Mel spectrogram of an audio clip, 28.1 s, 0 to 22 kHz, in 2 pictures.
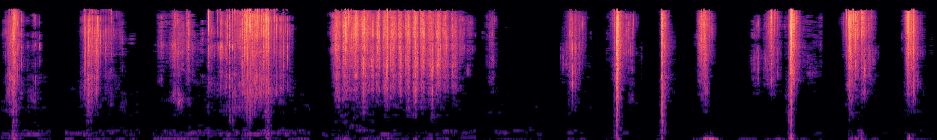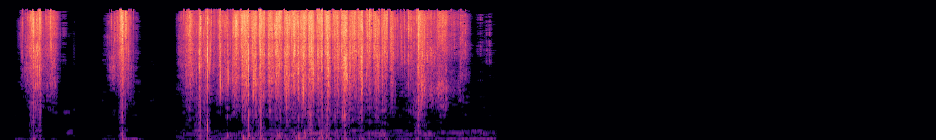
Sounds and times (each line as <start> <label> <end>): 5.0 cloves of garlic being tapped, rubbed together, shaken 7.0
16.8 cloves of garlic being tapped, rubbed together, shaken 21.1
